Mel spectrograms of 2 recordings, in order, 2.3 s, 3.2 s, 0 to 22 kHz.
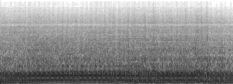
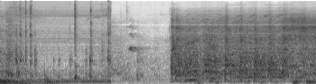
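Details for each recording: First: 1983 Audi Quattro turbo 5-cylinder after rebuild with new turbo, refreshed head and clutch, and ignition timing retarded: loud open-exhaust run, steady and even with no kickback or starter clatter. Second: 1983 Audi Quattro turbo five-cylinder on first start after rebuild, with new turbo and refreshed head: harsh, stumbling crank bursts cut off twice before it catches and idles. Ignition timing was too advanced and was later retarded.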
